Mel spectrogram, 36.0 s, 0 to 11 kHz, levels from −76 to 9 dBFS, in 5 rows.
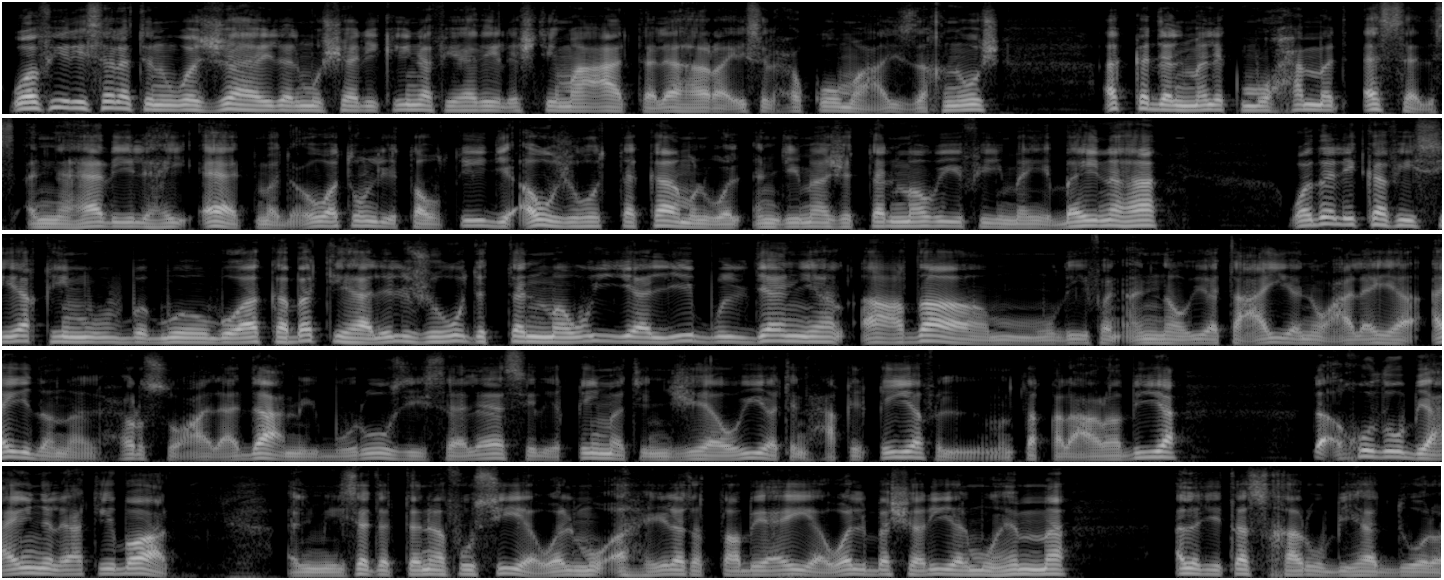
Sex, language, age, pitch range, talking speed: male, English, 50-69, 105-140 Hz, 110 wpm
